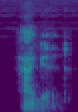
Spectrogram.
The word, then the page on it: haggard: Australian English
